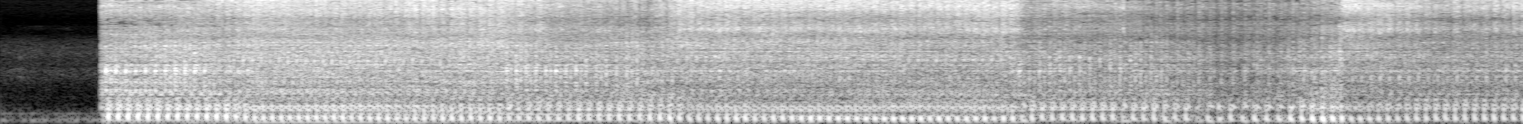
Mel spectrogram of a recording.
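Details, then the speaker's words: Briggs project small single-cylinder engine, owner says carb at fault: runs loud, sags and picks back up, never settling to a steady idle. A spring under the seat did not settle it. Surging, hunting idle from a fuel-side problem. "There it goes. You can hear it just doesn't want to settle down. And that's the carb."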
